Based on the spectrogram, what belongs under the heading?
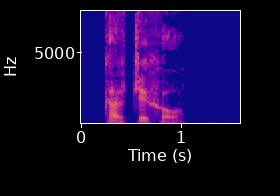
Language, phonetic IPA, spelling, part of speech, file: Polish, [karˈt͡ʃɨxɔ], karczycho, noun, Pl-karczycho.ogg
